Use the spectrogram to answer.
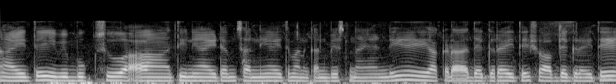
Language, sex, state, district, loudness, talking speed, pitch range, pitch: Telugu, female, Andhra Pradesh, Anantapur, -16 LUFS, 155 wpm, 165-175 Hz, 170 Hz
